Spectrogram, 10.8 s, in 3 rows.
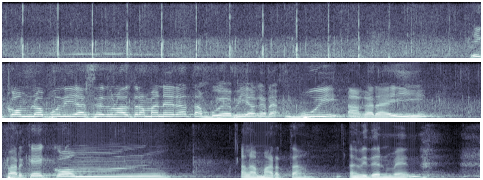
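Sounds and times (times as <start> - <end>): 
audience applause: 0.0 - 8.0
speech: 3.5 - 10.5.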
